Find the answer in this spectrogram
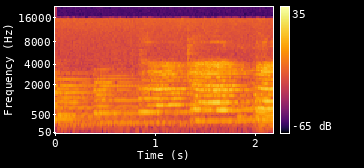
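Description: A woman singing long held notes of a musical-theatre song, accompanied by piano, the melody moving to new notes twice.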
